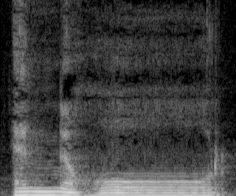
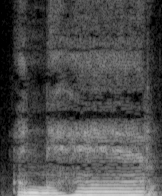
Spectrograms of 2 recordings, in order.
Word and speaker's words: النهار: An-nahar is wrong, an-nahar is right. A is wrong, A is right here.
